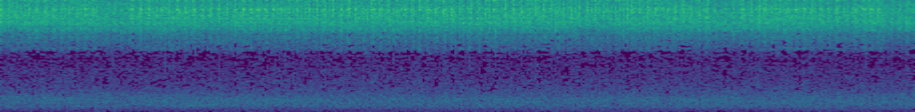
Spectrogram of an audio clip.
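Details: Shrill, even ringing of many crickets stridulating together, a constant high-pitched trill with faint rapid pulsing and no distinct separate chirps, over soft low hiss.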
